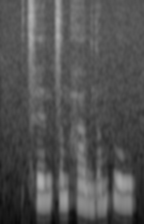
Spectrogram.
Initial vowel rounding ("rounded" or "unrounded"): unrounded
